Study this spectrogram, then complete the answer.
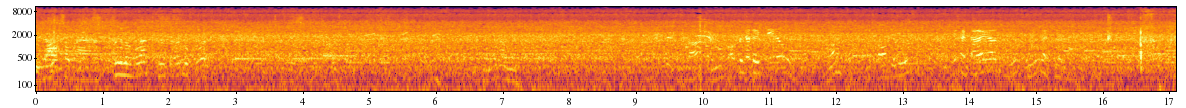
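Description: Wind blows across the microphone.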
